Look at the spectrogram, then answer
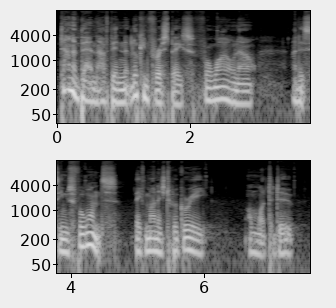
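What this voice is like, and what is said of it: Slow, softly spoken narrator voice. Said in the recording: “He's quite softly spoken, isn't he? ... it's slower ... With a slight Attenborough twist”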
